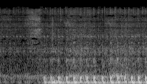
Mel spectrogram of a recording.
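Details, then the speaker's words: Salvage 2008 Audi A4 2.0T Quattro 6-speed manual, cold start in cold weather with an existing misfire: the idle turns lumpy and uneven when the crankcase vent is opened to check blow-by. The unsealed closed-loop vacuum system causes a rough idle. "it doesn't like that these are those fancy closed loop vacuum systems you know gotta be sealed up tight otherwise they don't run right"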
